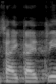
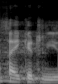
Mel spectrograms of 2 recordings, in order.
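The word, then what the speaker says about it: psychiatry: इसको कैसे दो तरह से बोलते हैं, साइकाइट्री या साइकेट्री। जैसे इंग्लिश और यूएस जो इंग्लिश है, यूके और यूएस की इंग्लिश है, उसमें इसको साइकेट्री और साइकेट्री इस जैसे प्रोनाउंस करते हैं।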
